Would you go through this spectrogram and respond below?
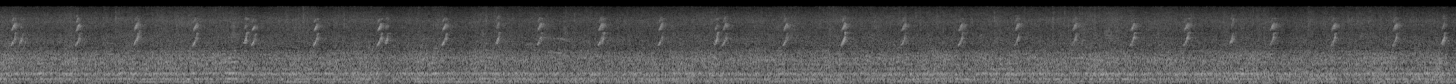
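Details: Honey bees flying in and out of a Top Bar Hive entrance while foraging for nectar produce a thick, unbroken hum. A regular series of quick, thin rising chirps repeats over the drone.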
